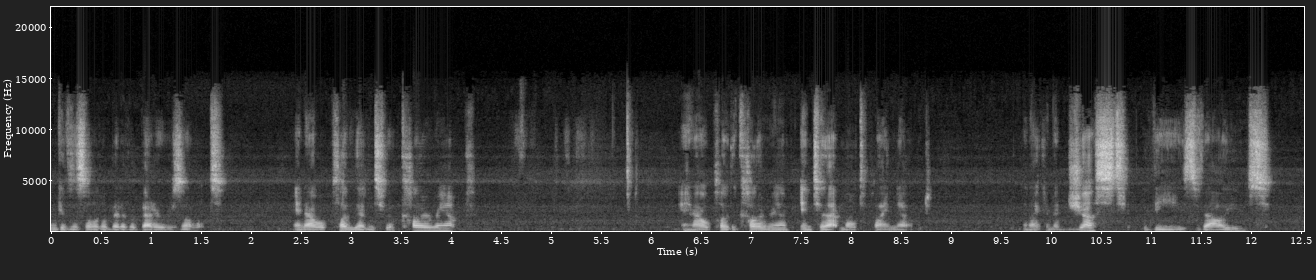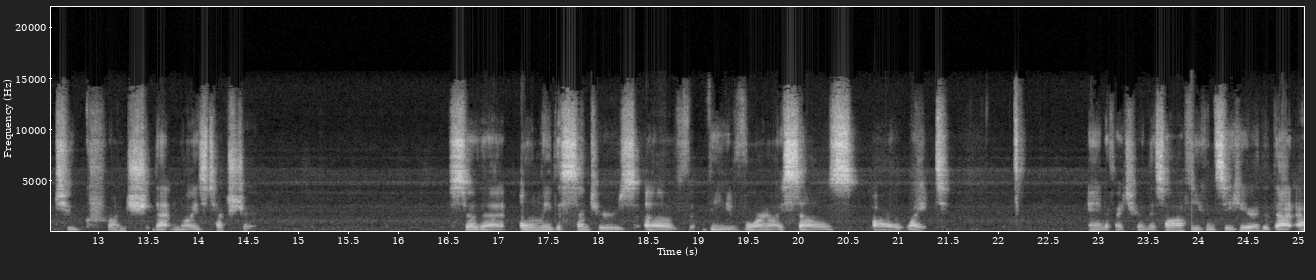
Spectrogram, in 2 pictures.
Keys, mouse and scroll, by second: 1.8-3.5 drag, 8.9 ctrl+shift+click, 9.2 middle click, 10.1-10.6 scroll up 1, 11.2 click, 11.6-12.0 scroll up 5, 12.0-14.4 middle drag, 14.4-20.7 drag, 21.1 middle click, 21.3 scroll down 2, 22.9-23.9 scroll down 1, 23.9 Right, 24.0-24.6 middle drag, 24.6 scroll up 5, 24.8 shift+middle click.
